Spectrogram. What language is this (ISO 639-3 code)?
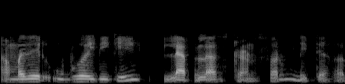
ben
